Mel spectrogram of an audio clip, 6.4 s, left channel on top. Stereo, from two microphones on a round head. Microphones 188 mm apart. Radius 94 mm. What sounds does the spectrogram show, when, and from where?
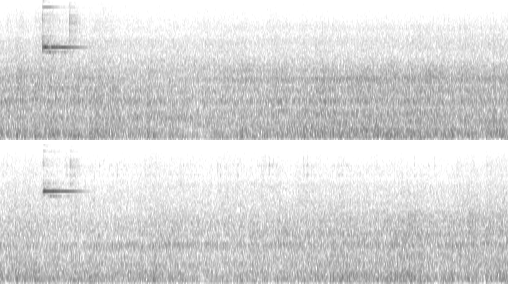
0.5 s a chime: 65° left (ahead or behind), 0.9 m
